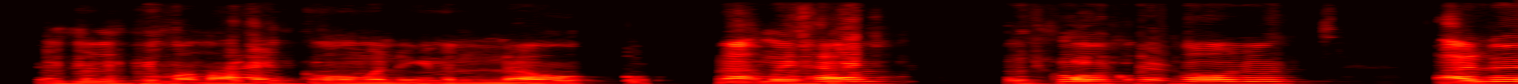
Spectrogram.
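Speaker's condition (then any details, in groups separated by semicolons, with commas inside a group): Traumatic brain injury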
